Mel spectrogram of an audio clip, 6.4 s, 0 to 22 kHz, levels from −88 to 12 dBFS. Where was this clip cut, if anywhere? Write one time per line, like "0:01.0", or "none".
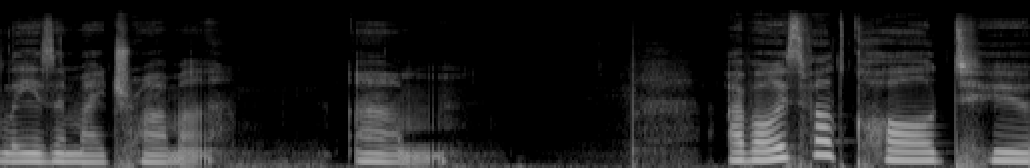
none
